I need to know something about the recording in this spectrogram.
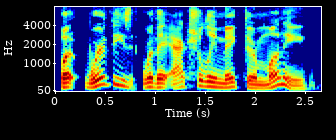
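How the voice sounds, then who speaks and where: A man co-hosting a podcast in casual, profane chat, halting and circling back to rephrase. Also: a little high, very animated, darkish tone, dry recording, clean studio sound. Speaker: podcast co-host.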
